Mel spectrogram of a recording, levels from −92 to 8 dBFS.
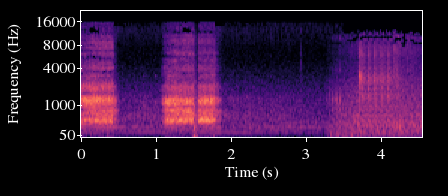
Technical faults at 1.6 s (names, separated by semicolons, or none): short stall from a late packet; repeated buffer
